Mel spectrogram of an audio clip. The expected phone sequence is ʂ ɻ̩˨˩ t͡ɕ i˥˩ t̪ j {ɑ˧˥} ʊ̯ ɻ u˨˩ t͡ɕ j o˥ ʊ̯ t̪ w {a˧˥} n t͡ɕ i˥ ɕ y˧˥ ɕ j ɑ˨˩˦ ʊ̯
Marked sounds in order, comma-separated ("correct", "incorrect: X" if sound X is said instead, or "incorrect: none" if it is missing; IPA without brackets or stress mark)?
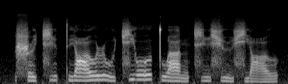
correct, incorrect: a˨˩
